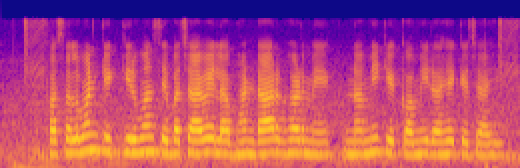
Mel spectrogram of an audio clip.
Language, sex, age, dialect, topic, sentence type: Magahi, male, 18-24, Western, agriculture, statement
